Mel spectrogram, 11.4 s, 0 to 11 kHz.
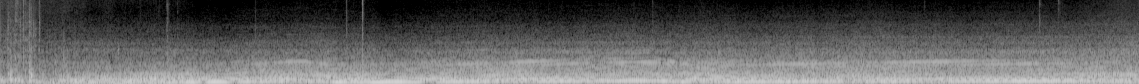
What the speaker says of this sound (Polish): najwięcej pokażą nagrania sprintu od 0 do setki obu samochodów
